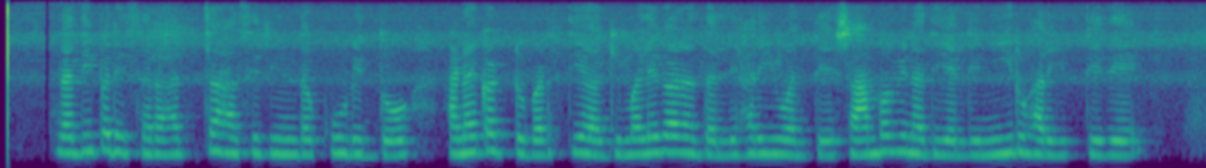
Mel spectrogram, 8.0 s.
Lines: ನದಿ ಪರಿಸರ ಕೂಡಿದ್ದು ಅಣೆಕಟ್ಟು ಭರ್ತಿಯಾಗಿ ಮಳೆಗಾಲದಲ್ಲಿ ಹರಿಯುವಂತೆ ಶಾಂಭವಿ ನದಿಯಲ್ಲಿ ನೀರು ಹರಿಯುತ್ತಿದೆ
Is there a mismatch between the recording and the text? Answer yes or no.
yes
